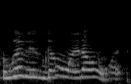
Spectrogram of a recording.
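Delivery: high-pitched, bewildered question; retold loopy bafflement; high on drugs. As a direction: ask it in drugged confusion. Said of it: "I'm all high 'cause, 'cause of the".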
